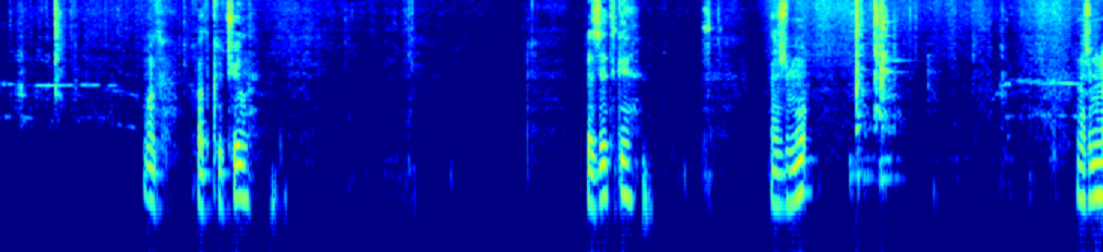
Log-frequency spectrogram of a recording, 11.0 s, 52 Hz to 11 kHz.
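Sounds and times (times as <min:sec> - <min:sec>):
handling sounds: 0:08.2 - 0:10.8.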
